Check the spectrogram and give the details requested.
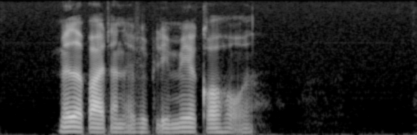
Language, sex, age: Danish, male, 22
